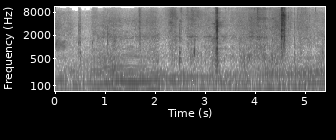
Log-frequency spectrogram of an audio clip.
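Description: Dirt bike engine running while being ridden. Its pitch climbs gently for about two seconds, then drops, and a couple of sharp clicks come later.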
